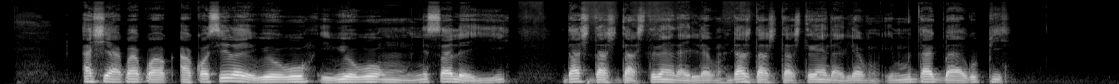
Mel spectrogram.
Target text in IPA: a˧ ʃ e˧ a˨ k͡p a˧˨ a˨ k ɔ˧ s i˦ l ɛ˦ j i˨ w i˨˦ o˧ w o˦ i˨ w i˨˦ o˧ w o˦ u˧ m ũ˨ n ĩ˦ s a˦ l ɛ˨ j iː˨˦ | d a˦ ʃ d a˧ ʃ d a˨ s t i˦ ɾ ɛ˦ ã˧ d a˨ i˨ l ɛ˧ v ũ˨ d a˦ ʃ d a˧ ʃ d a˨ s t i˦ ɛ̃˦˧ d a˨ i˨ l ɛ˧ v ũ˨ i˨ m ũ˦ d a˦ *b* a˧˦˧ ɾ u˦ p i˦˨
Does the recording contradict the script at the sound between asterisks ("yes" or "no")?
yes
